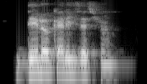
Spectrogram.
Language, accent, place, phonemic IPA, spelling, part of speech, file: French, France, Lyon, /de.lɔ.ka.li.za.sjɔ̃/, délocalisation, noun, LL-Q150 (fra)-délocalisation.wav
- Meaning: 1. relocation 2. outsourcing, offshoring 3. delocalization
